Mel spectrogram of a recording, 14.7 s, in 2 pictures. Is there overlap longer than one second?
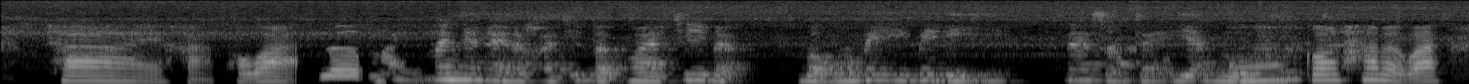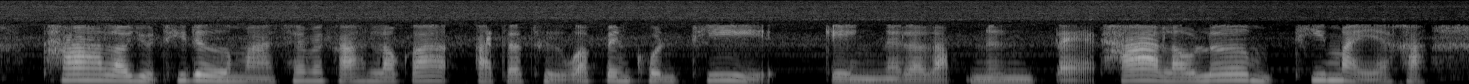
No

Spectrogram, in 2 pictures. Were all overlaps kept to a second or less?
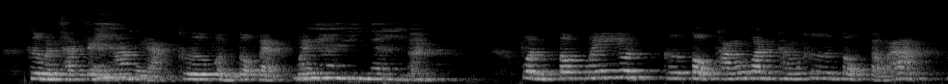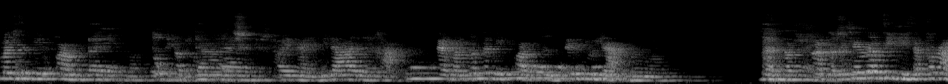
No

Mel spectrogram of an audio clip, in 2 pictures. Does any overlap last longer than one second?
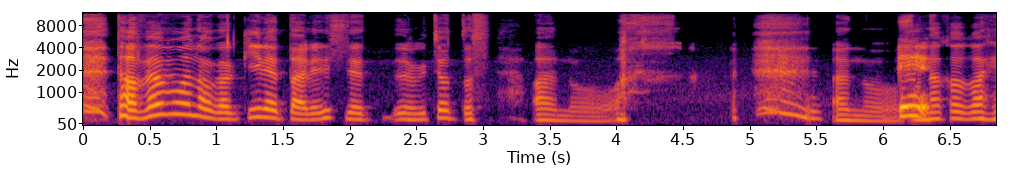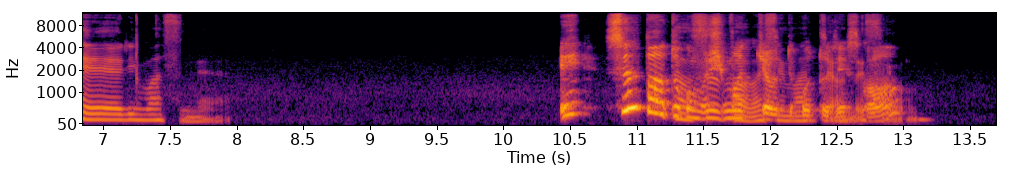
Yes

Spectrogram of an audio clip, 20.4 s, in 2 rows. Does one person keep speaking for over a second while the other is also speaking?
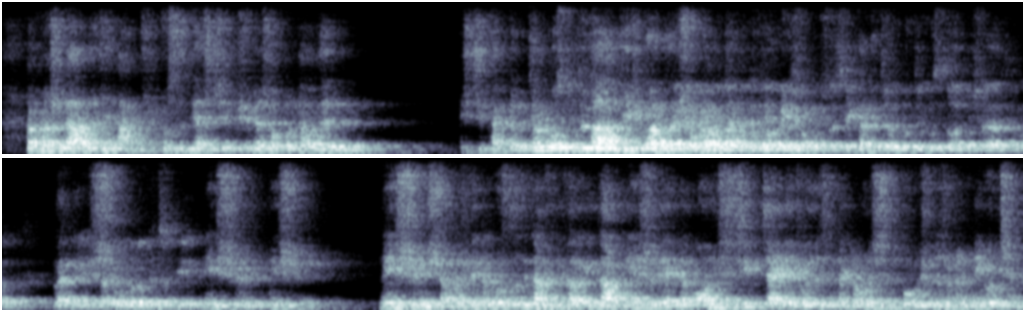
Yes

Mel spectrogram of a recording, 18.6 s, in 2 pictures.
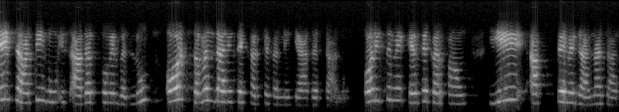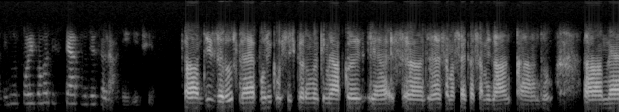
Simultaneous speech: No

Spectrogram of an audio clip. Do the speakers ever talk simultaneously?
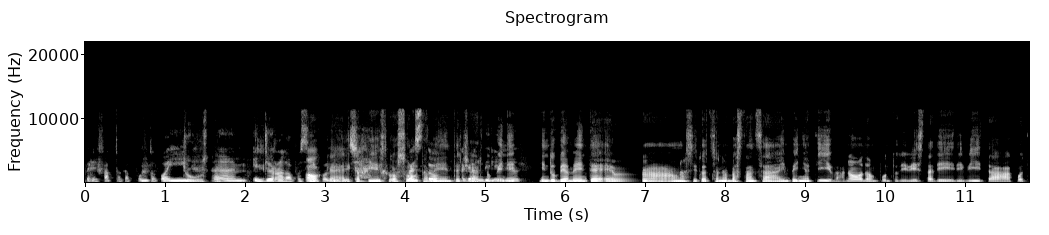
Yes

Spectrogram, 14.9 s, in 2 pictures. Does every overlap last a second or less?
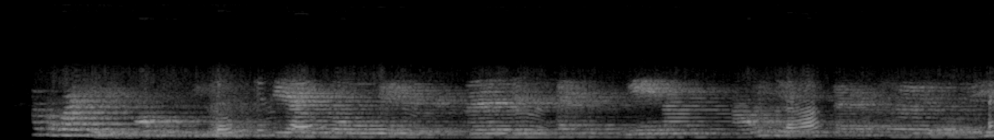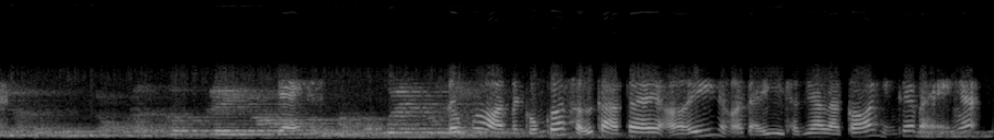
Yes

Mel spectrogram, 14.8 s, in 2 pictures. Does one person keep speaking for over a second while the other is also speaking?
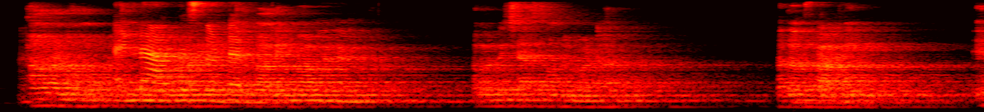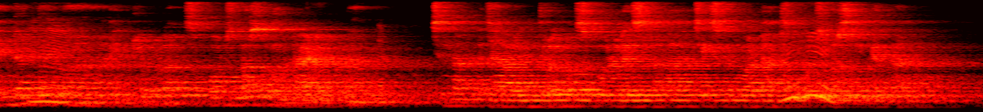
Yes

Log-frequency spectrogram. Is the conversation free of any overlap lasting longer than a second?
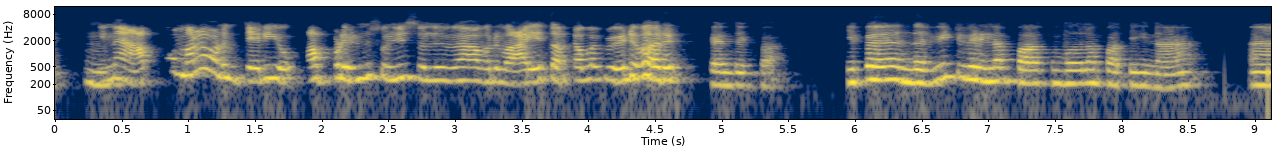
Yes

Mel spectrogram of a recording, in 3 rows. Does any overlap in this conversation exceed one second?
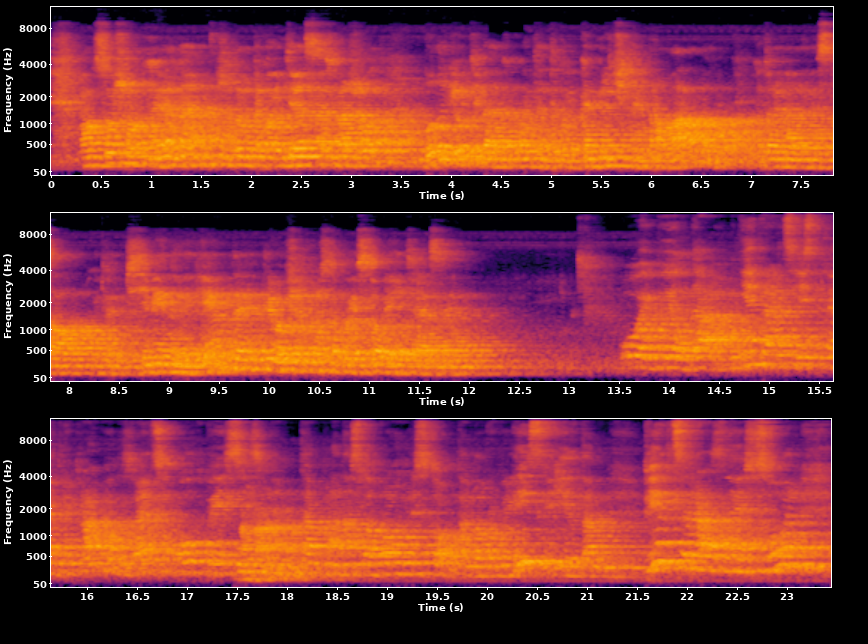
No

